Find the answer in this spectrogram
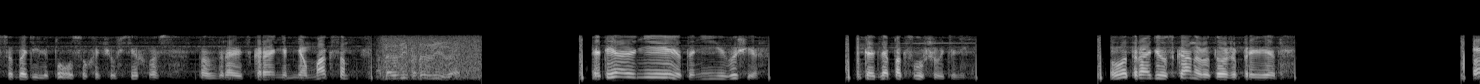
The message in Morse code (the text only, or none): none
